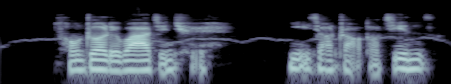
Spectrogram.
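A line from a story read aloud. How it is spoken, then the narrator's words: Cold. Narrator (Chinese): 冷冷的对陈诚说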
